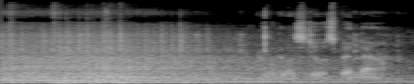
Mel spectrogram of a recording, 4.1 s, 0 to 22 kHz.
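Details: 1970s Galaxy Turbo Stream 20-inch box fan, 3-speed non-reversible motor, screws not yet tightened (slight cage rattle noted earlier): even hum sinks in pitch and fades as the blades coast down, no rubbing or knocking. Healthy motor.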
